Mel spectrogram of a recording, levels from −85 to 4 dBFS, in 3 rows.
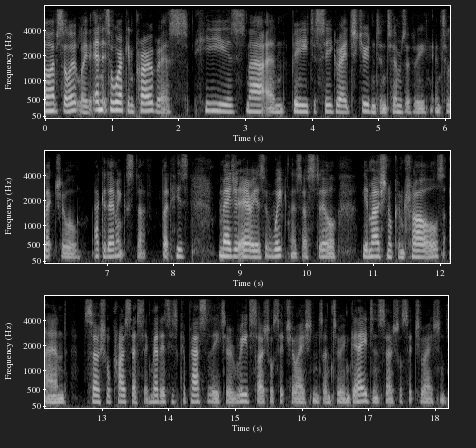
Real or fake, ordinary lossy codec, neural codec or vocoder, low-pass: fake; AAC, 48 kbps; codec, 24 kHz, 6 kbps, HILCodec; 7.2 kHz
